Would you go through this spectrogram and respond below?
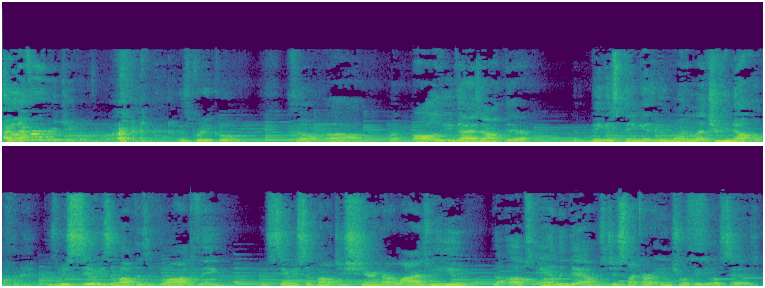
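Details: Adult male speaker; normal adult speech.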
